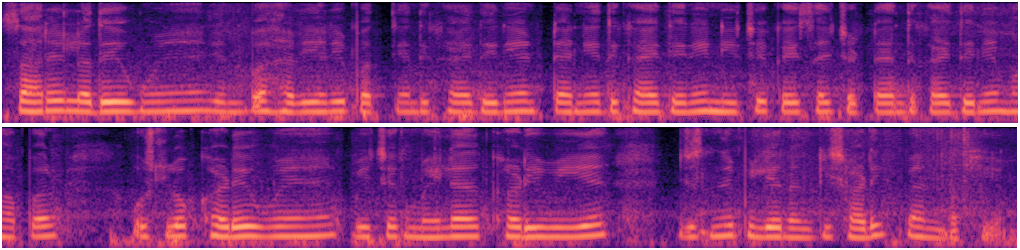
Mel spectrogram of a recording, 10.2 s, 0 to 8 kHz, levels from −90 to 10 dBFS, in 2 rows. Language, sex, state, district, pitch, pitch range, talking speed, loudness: Hindi, female, Jharkhand, Sahebganj, 195 Hz, 190-200 Hz, 270 wpm, -18 LUFS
